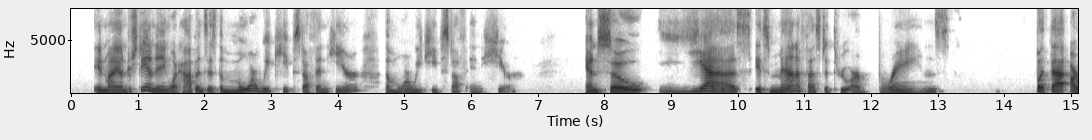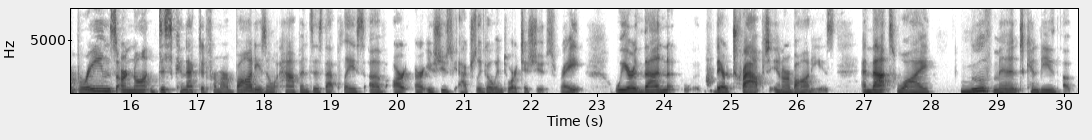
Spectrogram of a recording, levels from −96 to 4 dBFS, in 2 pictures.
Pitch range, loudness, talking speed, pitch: 160-200 Hz, -22 LUFS, 135 wpm, 175 Hz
